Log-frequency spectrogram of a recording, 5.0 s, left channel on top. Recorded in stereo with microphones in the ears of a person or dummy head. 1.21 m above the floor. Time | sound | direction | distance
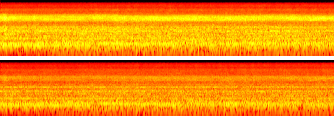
0.0 | a lawn mower | 70° left (ahead or behind) | ?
